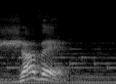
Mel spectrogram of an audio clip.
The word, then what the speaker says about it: Javé: estudiosos Podem trazer para mostrar que Javé é a pronúncia correta de Deus e que Jeová é uma pronúncia equivocada Com certeza do nome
